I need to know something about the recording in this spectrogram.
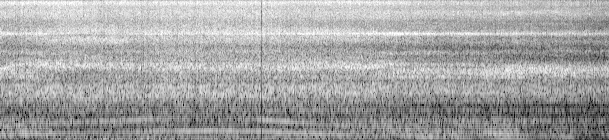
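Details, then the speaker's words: Mixer grinder brought in for repair running very loud: the motor roars harshly with a rough hiss over a wavering hum, caused by a worn bush and bearing. "दोस्तों ये sound बहुत ज्यादा कर रही है मैं आपको दिखा भी देता हूं कितने साउंड इसमें से आ रहे हैं बहुत ज्यादा आवाज कर रही"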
